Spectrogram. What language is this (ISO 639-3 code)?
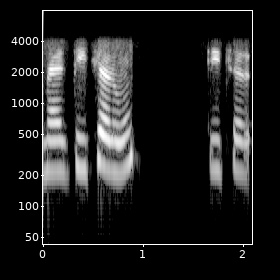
urd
